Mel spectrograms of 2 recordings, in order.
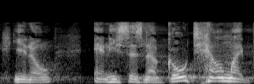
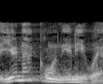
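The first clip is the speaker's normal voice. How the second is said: put-on little-girl voice, insistent. Speaker quoting a girl who didn't want them to leave: Chloe's little voice. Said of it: "in her little Chloe voice".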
